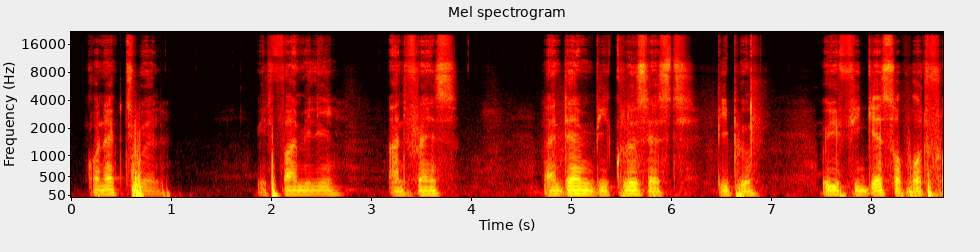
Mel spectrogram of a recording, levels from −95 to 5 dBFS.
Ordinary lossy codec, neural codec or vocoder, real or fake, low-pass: none; none; real; none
